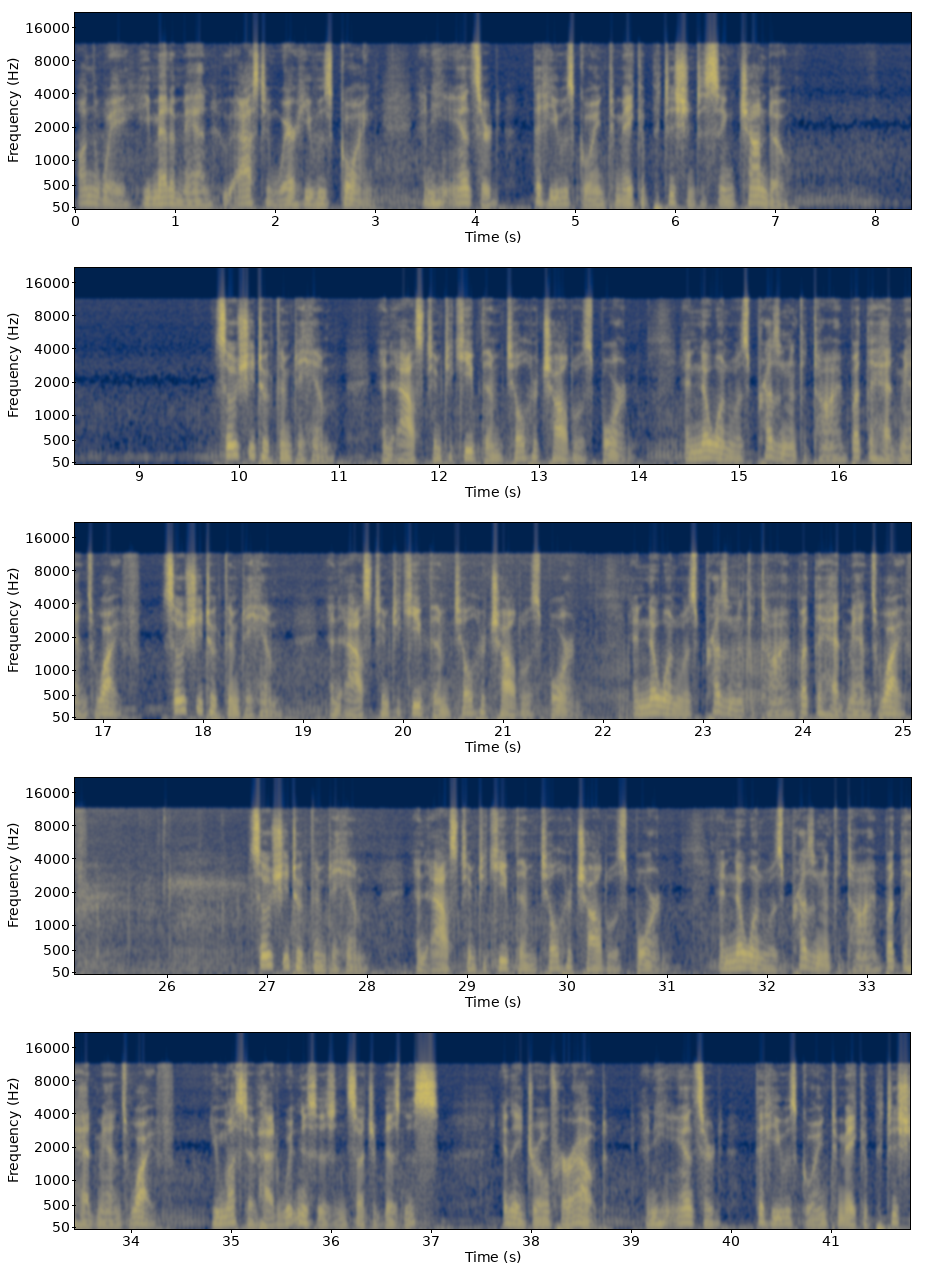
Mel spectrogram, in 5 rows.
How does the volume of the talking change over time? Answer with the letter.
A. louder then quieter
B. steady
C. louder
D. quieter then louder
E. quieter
B.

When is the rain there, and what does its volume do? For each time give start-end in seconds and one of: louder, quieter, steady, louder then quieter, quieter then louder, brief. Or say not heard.
not heard.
